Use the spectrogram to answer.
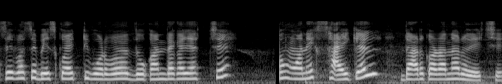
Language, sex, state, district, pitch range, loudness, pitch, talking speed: Bengali, female, West Bengal, Malda, 240-285 Hz, -15 LUFS, 255 Hz, 165 wpm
